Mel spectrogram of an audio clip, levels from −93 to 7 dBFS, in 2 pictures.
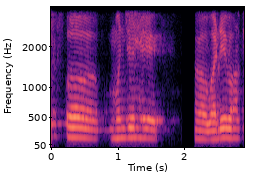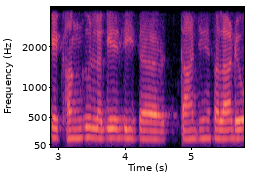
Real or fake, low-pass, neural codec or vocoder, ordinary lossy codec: fake; 3.6 kHz; codec, 16 kHz, 8 kbps, FunCodec, trained on Chinese and English, 25 frames a second; none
